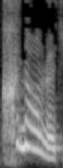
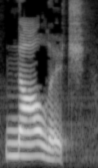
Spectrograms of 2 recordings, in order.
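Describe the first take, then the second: First: The word begins with an audible K sound. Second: The word begins with an N sound, K silent. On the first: The speaker calls it wrong. "knowledge 이렇게 하는 게 아니라" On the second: The speaker calls it right. "K가 묵음이 되는 거예요"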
